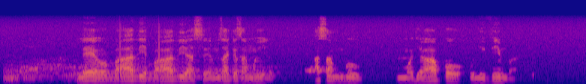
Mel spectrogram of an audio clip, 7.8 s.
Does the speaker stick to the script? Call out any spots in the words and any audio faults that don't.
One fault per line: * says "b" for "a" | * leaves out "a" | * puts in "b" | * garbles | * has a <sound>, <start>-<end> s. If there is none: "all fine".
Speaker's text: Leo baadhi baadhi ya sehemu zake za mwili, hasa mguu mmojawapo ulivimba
all fine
